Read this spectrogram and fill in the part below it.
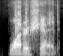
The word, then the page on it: watershed: American English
